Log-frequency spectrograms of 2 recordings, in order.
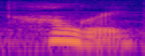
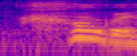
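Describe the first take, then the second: First: Soft unvoiced whisper. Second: Said in the usual way. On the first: Real, not acted. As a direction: drop to a whisper. Repeats hungry in contrast.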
